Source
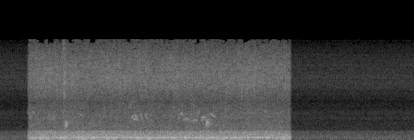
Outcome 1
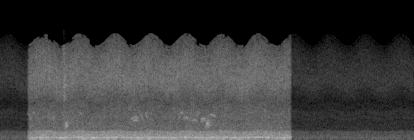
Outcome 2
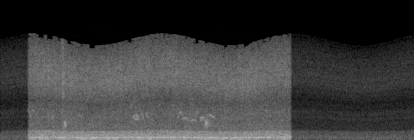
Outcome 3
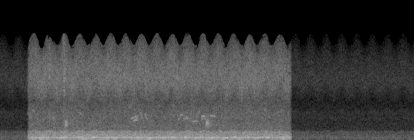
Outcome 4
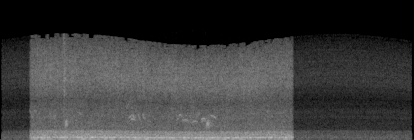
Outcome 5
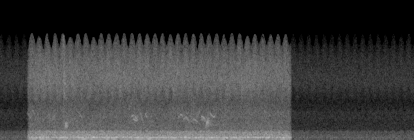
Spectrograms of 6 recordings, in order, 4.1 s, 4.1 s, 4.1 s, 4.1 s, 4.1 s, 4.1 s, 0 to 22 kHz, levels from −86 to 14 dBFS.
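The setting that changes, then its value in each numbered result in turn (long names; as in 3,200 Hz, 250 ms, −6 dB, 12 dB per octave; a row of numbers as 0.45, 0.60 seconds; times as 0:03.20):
pitch vibrato, speed: 2.8, 0.76, 6.5, 0.37, 13 Hertz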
